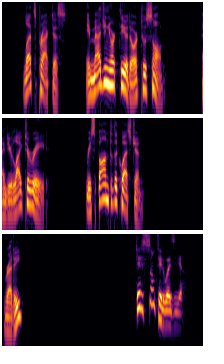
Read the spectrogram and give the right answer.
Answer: J'aime lire.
